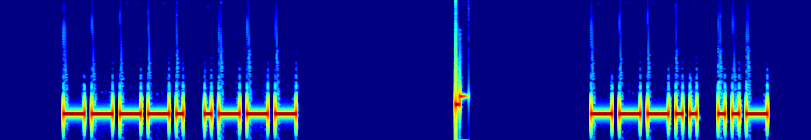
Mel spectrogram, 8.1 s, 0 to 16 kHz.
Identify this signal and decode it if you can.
Morse code, heard as a keyed tone, about 17 wpm, 700 Hz. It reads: 9 J 8 U
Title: Single-Letter Single-Number 17wpm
